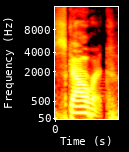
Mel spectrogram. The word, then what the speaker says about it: Skowrick: You're still pronouncing our last name wrong, but that's okay. Skowrick. That's right. Like you're scouring at me.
